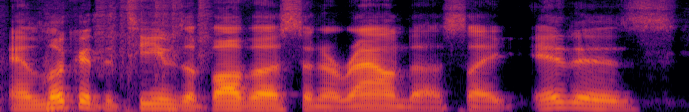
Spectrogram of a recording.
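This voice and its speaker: A man's voice: medium pitch, lively intonation, moderate pace, fairly bright tone. A man co-hosting a soccer fan talk show, talking casually and earnestly, defending his team with many restarts. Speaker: podcast co-host.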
